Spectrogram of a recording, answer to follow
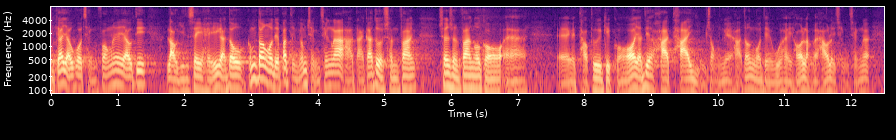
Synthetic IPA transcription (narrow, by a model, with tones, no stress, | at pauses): i˨kaː˥jɐ˨˧wkɔː˧t͡sʰɪ˨˩ŋfɔː˧ŋlɛː˥jɐ˨˧wt̪iː˥ | lɐ˨˩wjiː˨˩nse˧jɦe˨˥jkaː˧t̪o˥wkɐ˨˥mt̪̬ɔː˥ŋːɔː˨˧t̪e˨jpɐ˥t̚t̪ʰɪ˨˩ŋkɐ˨˦˥mt͡sʰɪ˨˩ŋt͡sʰɪ˥ŋlaː˥ha̰ː˧˩t̪aː˨jkaː˥t̪o˥wji˧wsɵ˧nfaː˥n | sœː˥ŋsɵ˧nfaː˥nkɔː˨˧˥kɔː˧ʔɛ̰˨ | ʔɛ̰ː˨˩t̪ʰɐ˨˩wpiː˧wkɛː˧kiː˧t̚kʷɔː˨˥jɐ˨˧wt̪̬iː˥ha̰ː˧t̪ʰaː˧jːḭː˨˩mt͡sʊ̰˨ŋɡɛ˧ɦa̰ː˨˧t̪ɔː˥ŋi˨˧ŋɔː˨˧t̪e˨jwuː˨˧˥jhɐ˨jhɔː˨˥lɐ˨˩ŋhɐ̰˨˧ɦaː˨˥wlɵ˨jt͡sʰɪ˨˩ŋt͡sʰɪ˨˥ŋlaː˥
